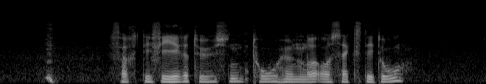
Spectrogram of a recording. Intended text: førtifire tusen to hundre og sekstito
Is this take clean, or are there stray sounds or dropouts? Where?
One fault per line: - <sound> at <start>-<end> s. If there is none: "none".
- whoosh at 0.4-0.6 s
